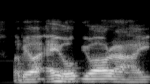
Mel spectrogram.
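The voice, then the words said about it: Imitated northern English accent. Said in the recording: “you do have a bit of a northern twang... my whole life I've been mimicking her... you do it so well”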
